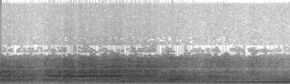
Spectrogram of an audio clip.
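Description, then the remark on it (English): The Green Hornet's gleaming black car roars loud, a steady throaty rumble with a slight rising whine as it speeds off into the darkness, holding strong for the whole moment. “Then the section of wall closed automatically as the gleaming black beauty sped into the darkness.”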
